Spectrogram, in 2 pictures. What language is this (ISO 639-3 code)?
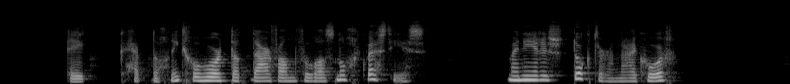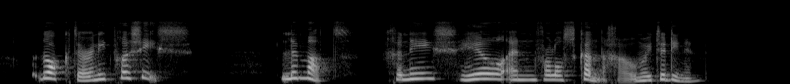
nld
